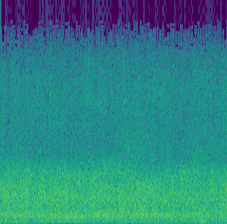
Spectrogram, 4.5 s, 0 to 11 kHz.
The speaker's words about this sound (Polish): W 100% niewyreżyserowane oklaski.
